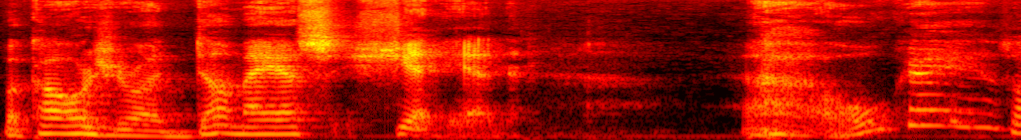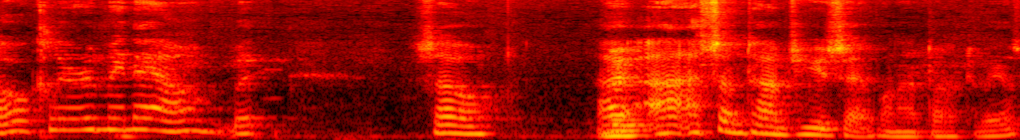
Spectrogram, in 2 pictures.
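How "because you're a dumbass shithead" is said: rough, heavy, burly, gruff army-sergeant voice. Retelling what his sergeant answered about the nickname Dash, imitating a burly, gruff voice. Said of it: "in his burly, gruffly voice".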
